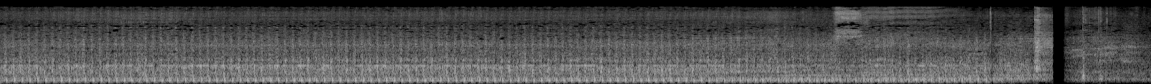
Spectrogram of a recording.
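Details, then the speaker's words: TVS Apache RTR 200 4V BS6, under a year old, riding after the service center tightened loose cylinder head nuts. Even, steady beat with no head tapping, brief dip as throttle closes; normal running engine. "लेकिन नहीं, गाड़ी अभी proper हो चुकी है, smooth हो चुकी है।"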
